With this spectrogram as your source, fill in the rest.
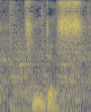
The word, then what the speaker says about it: Tidus: Tidus, the official game, how you pronounce it.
